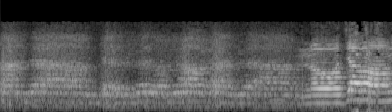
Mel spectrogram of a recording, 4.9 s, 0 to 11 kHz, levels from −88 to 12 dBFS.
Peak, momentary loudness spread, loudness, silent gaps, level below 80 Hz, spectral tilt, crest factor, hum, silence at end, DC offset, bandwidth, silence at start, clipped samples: -6 dBFS; 17 LU; -21 LUFS; none; -60 dBFS; -4 dB/octave; 16 dB; none; 0 s; under 0.1%; 6.2 kHz; 0 s; under 0.1%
